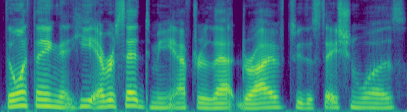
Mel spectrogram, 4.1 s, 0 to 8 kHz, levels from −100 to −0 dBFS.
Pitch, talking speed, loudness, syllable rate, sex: 140 Hz, 235 wpm, -19 LUFS, 5.3 syllables/s, male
